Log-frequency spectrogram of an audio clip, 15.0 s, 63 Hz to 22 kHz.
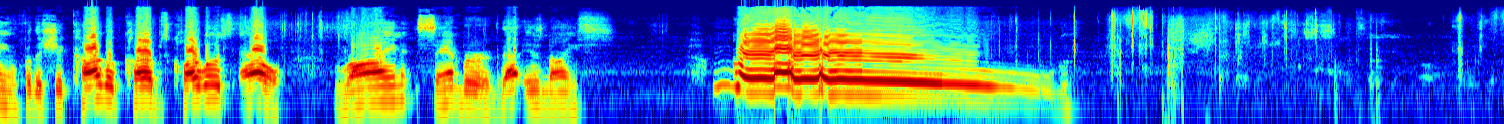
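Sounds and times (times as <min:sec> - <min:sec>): plastic card sleeve rustling: 0:02.8 - 0:03.5, 0:11.0 - 0:13.9, 0:14.5 - 0:15.0
man shouting in excitement: 0:07.2 - 0:10.7.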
